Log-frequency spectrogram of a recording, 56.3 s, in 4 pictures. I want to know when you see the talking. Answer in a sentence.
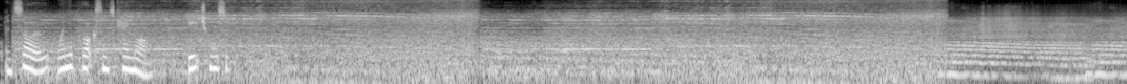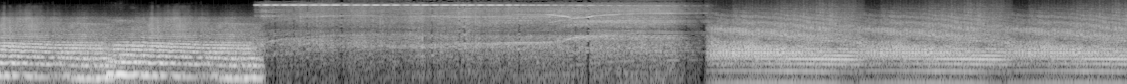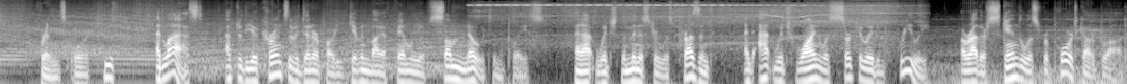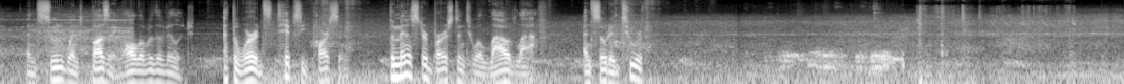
The talking can be heard from 0.0 to 2.9 s and from 28.6 to 50.3 s.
